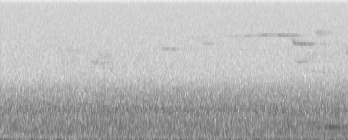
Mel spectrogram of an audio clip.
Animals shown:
Red-eyed Vireo (Vireo olivaceus), Hermit Thrush (Catharus guttatus), Black-throated Green Warbler (Setophaga virens)

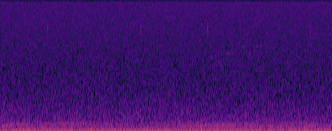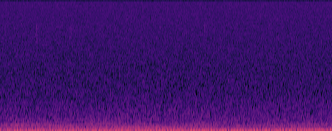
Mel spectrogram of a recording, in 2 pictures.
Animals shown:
Hermit Thrush (Catharus guttatus)

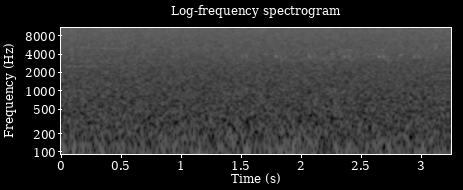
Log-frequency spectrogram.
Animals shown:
Ovenbird (Seiurus aurocapilla)

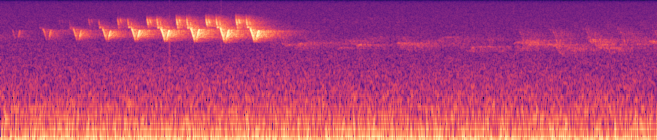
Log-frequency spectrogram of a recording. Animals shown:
Ovenbird (Seiurus aurocapilla), American Robin (Turdus migratorius), Rose-breasted Grosbeak (Pheucticus ludovicianus)

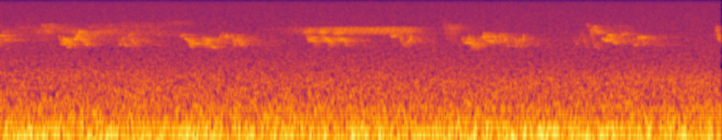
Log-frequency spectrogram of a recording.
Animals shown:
Pine Warbler (Setophaga pinus), Black-throated Blue Warbler (Setophaga caerulescens), Red-eyed Vireo (Vireo olivaceus)

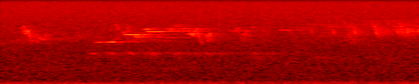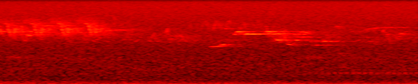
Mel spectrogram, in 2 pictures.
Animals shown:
Hermit Thrush (Catharus guttatus), Ovenbird (Seiurus aurocapilla), Eastern Wood-Pewee (Contopus virens), Red-eyed Vireo (Vireo olivaceus)

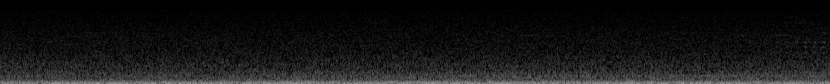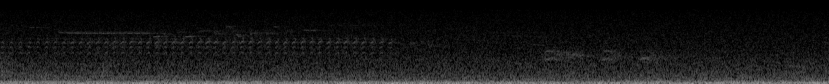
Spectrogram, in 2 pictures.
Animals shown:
American Crow (Corvus brachyrhynchos), Winter Wren (Troglodytes hiemalis), Red-breasted Nuthatch (Sitta canadensis)

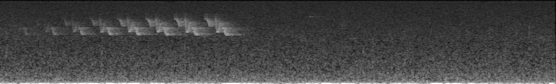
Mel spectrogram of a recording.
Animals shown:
Ovenbird (Seiurus aurocapilla)

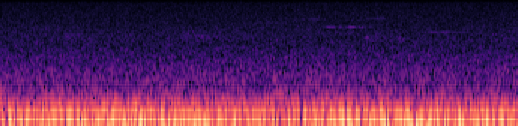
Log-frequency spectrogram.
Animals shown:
Hermit Thrush (Catharus guttatus), Black-throated Green Warbler (Setophaga virens)

